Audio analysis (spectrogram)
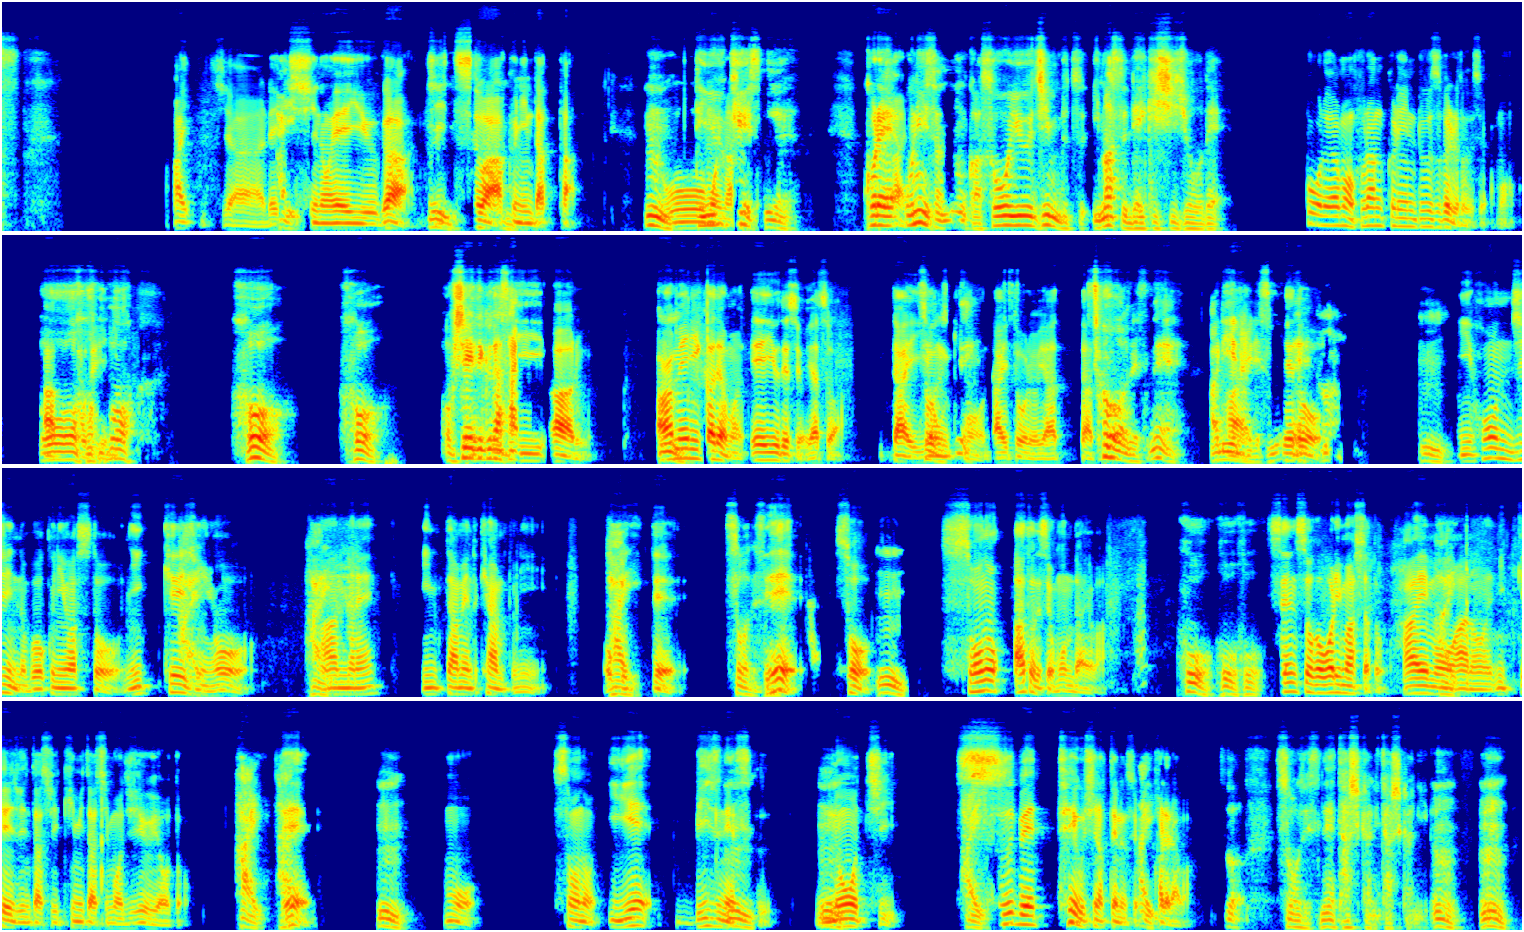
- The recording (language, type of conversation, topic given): Japanese, unstructured, 歴史上の英雄が実は悪人だったと分かったら、あなたはどう感じますか？
- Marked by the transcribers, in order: distorted speech; in English: "インターメントキャンプ"; other background noise; tapping; stressed: "全て"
